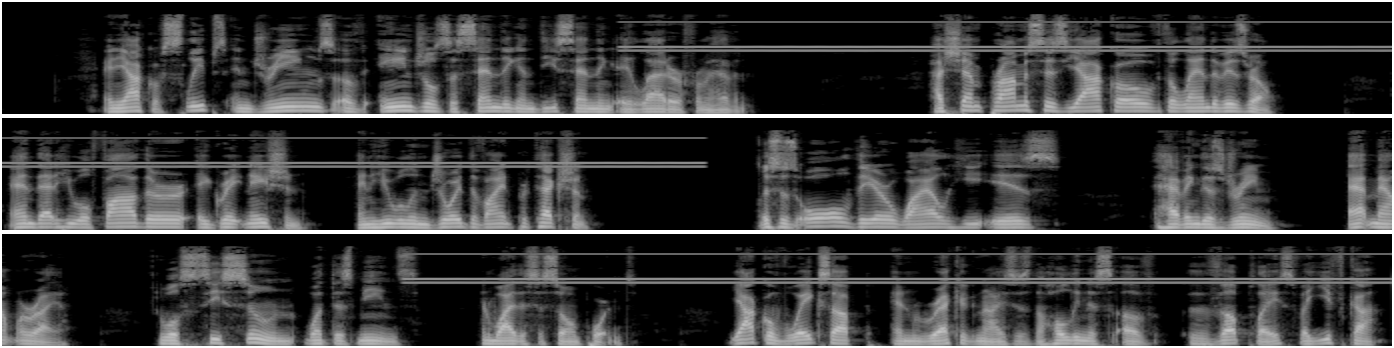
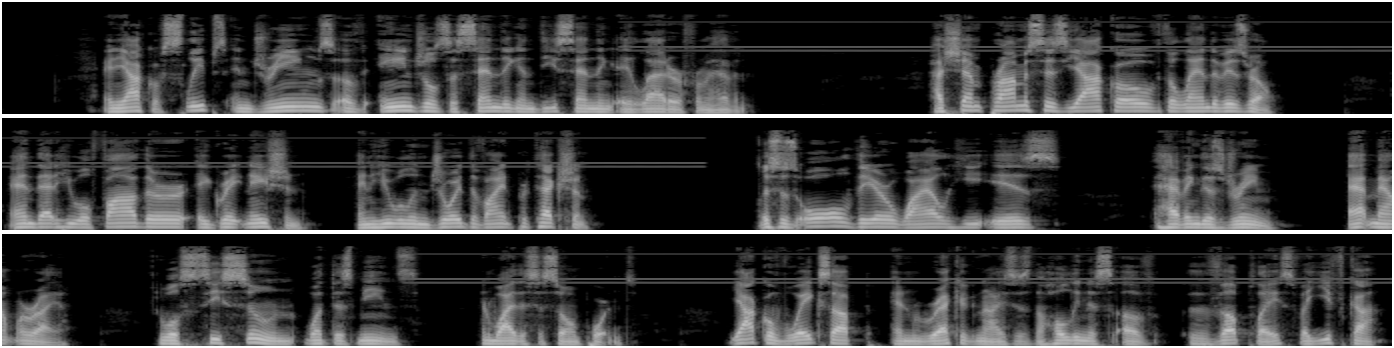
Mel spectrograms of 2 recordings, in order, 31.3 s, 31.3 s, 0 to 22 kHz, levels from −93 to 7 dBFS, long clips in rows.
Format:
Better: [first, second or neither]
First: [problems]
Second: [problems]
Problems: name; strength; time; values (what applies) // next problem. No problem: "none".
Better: second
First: high-pitched whine; loud; from 4.5 to 16 s and from 24 s on; 4 kHz, 6 dB below the speech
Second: high-pitched whine; faint; from 4.5 to 16 s and from 24 s on; 4 kHz, 30 dB below the speech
